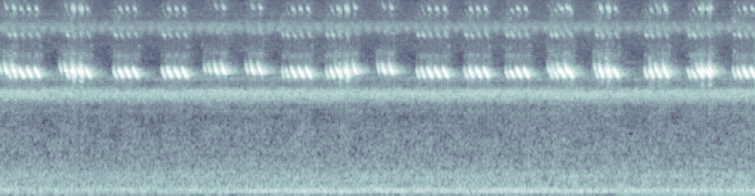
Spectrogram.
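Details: A cricket calls at night with evenly spaced, piercing trilled chirps, about two each second, over a continuous high-pitched ringing background.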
